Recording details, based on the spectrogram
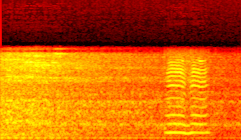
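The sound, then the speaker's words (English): A steady rumbling train sound effect, moderately loud, ends with a short two-part horn blast, two quick hoots in close succession over the continuing rumble. “Watch out for the Trump train.”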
